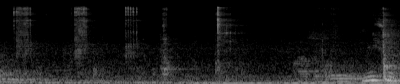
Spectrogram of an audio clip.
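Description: Ratchet wrench clicking in short, irregular strokes, metal on metal, as an adjuster at the rear wheel of a SYM Jet 14 50cc scooter is tensioned a little more.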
